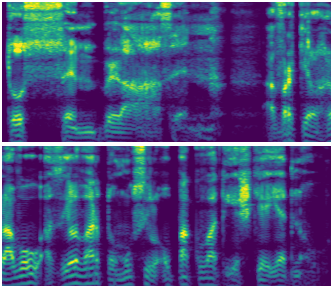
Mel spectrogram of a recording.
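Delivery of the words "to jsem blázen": very slow, low disbelief; dumbfounded, drawn-out and low; long drawn-out voice. A narrator's reading. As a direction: stretch every word out, pitched down. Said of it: "pravil dlouhým hlasem".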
